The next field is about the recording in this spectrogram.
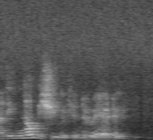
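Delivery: ordinary talk, nothing marked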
